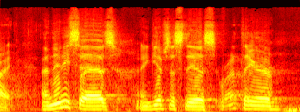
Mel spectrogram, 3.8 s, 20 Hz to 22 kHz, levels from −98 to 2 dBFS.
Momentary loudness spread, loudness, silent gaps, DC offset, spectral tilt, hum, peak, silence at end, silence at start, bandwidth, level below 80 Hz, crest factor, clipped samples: 12 LU; -13 LUFS; none; under 0.1%; -3 dB/octave; none; -2 dBFS; 0 s; 0 s; 17 kHz; -38 dBFS; 12 dB; under 0.1%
